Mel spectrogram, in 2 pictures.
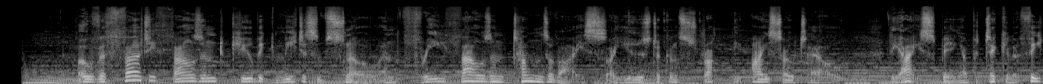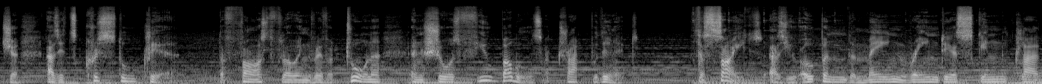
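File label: Swedish English Accented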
